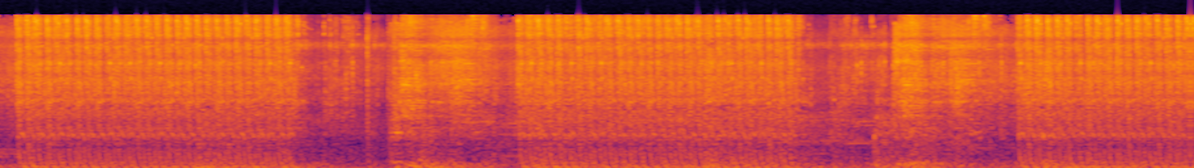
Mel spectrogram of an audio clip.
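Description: Rapid gunfire rattles steadily, pausing briefly twice.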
